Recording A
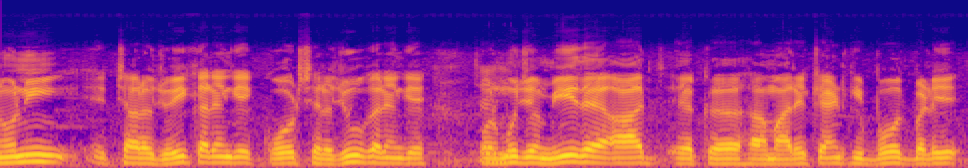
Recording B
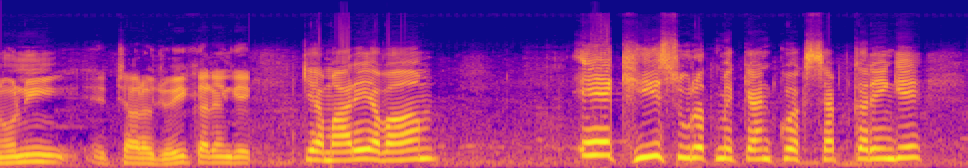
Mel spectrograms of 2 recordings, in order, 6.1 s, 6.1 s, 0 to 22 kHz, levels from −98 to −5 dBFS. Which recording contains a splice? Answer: B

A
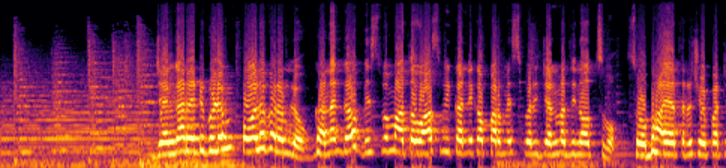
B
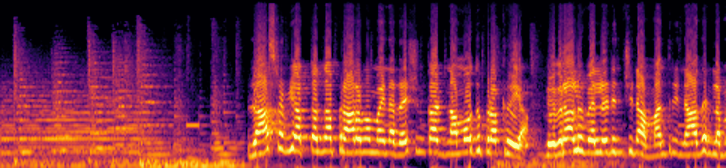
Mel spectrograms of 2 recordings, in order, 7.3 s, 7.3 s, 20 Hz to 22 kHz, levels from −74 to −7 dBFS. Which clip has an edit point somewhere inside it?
A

